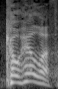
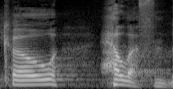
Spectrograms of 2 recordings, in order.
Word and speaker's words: Koheleth: Koheleth, we're going to come back to this word over and over and over.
